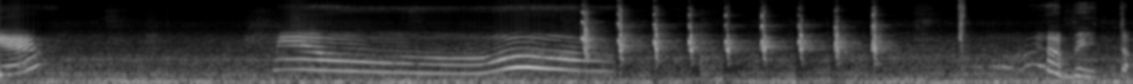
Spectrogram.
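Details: Parrot talking with its owner on a roof. It gives long drawn tones that sweep slowly upward, then a rapid run of about ten sharp clicking pulses, ending in a quick falling cry.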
